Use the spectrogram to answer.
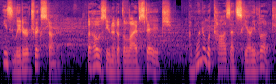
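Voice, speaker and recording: A man's voice: medium pitch, expressive, moderate pace, close to an everyday voice. A man voicing a suave, slyly playful young idol leader in an anime fandub, composed and teasing.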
